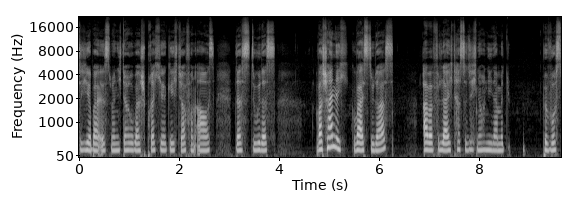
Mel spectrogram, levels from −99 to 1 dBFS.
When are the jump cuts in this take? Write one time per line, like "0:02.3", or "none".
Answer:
none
